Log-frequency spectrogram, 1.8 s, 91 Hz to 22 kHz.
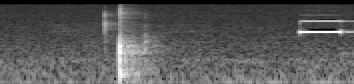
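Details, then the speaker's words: Godox SK400 II studio flash after repair of Error E3 and weak power: sharp pop of the flash firing, then about a second later a short steady high recycle beep; working normally with stronger output after service. "dengerin Hai wow mantap lampu di tempat kita sampai ngeduk gitu ya kalau tarikannya bagus ya"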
